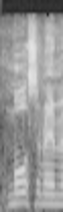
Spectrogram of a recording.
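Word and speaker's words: Mawsynram: Mawson Ram in Meghalaya. – Oh, Mawson Ram in Meghalaya.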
